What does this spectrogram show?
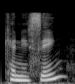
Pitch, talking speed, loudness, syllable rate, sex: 245 Hz, 240 wpm, -16 LUFS, 4.9 syllables/s, female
